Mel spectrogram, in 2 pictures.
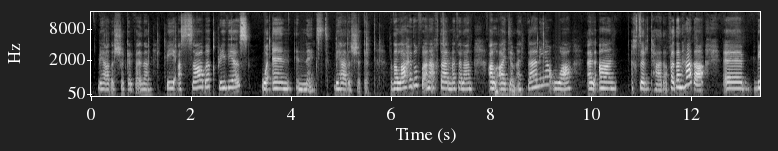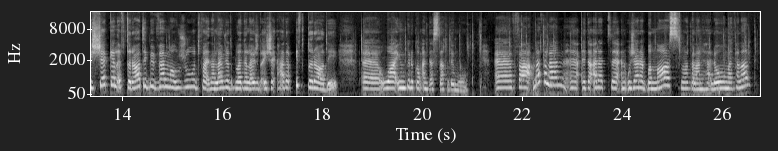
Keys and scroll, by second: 0.3 ctrl+p, 0.9 ctrl+p, 1.3 ctrl+p, 4.5 ctrl+n, 5.4 ctrl+n, 8.8 Return, 18.6 Escape, 18.7-23.0 typing, 24.6-26.7 typing.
